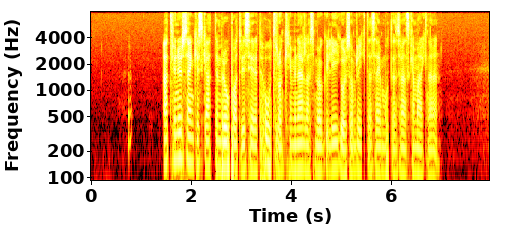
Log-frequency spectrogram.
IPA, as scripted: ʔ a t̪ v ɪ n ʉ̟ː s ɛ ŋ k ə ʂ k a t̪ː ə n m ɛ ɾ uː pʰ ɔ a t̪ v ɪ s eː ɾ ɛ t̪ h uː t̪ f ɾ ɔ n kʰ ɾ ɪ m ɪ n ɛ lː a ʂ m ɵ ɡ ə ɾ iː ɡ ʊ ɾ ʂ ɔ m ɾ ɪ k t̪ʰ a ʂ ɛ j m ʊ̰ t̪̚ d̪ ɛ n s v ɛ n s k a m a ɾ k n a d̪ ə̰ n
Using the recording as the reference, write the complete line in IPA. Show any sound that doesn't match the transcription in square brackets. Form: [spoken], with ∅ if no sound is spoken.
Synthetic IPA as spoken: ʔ a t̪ v ɪ n ʉ̟ː s ɛ ŋ k ə ʂ k a t̪ː ə n [b] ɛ ɾ uː pʰ ɔ a t̪ v ɪ s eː ɾ ɛ t̪ h uː t̪ f ɾ ɔ n kʰ ɾ ɪ m ɪ n ɛ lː a [s] m ɵ ɡ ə [l] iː ɡ ʊ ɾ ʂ ɔ m ɾ ɪ k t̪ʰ a ʂ ɛ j m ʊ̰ t̪̚ d̪ ɛ n s v ɛ n s k a m a ɾ k n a d̪ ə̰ n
